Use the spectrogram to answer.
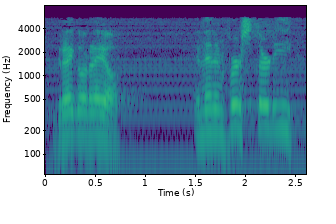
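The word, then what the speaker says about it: gregoreo (γρηγορέω): That's the Greek word gregoreo. It's like Gregorio. Greg, the name Greg, and then Oreo. Gregoreo, right? So that's the Greek word gregoreo, I think is how you say it, right?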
